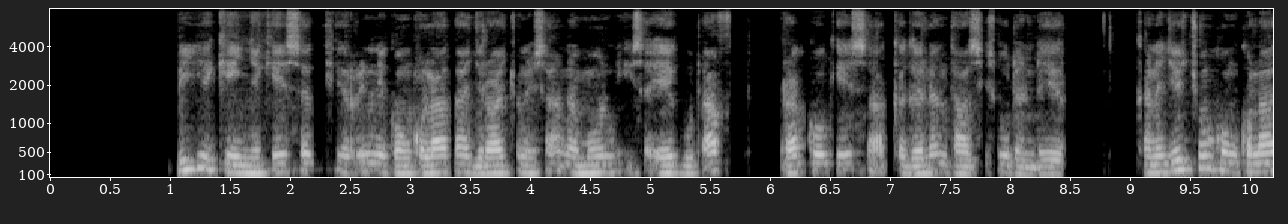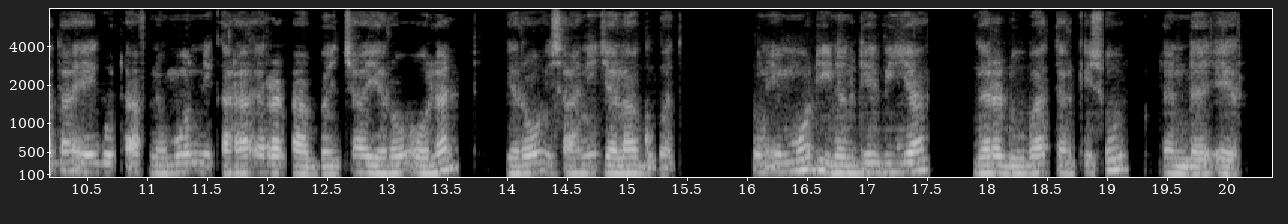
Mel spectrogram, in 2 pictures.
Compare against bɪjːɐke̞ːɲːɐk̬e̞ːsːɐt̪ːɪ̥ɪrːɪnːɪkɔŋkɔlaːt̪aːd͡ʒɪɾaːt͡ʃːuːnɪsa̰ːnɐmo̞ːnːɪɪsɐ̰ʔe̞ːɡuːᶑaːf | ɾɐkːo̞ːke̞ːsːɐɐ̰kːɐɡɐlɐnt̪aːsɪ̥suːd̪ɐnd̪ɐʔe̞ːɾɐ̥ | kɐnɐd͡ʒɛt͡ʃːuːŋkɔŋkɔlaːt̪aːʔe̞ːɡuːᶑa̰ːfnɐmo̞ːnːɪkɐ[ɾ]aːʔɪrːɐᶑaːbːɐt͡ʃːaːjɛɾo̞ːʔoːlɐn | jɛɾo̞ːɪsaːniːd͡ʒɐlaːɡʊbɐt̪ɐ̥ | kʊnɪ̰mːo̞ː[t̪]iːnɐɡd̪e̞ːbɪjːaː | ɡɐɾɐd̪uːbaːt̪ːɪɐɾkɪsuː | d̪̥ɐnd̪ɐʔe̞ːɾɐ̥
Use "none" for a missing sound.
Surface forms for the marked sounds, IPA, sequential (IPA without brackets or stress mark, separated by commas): ɾ, d̪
